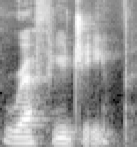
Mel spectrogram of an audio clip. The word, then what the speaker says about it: refugee: It helps to think of the F being in that first syllable, ref. We also have a word referee, which we will refer to a referee as a ref. So thinking of that can help you. Refugee. Then we also have a clear E vowel for the letters EE, and letter G says the J sound. So I've rewritten that for you here with a J, just like in job or judge.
